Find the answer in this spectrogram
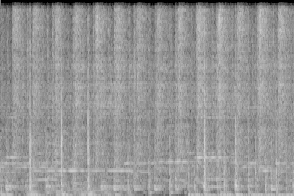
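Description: Folk drum music: a large two-headed barrel drum (dhol) beaten in a fast rhythm of sharp strokes over a steady low pulse, with held pitched melody tones above. The low pulse drops out briefly a little past the middle.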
